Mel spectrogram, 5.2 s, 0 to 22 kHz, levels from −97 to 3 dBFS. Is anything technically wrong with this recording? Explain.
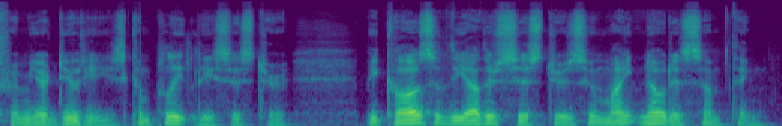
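Yes. From the start to about 0.94 s, the speech has a metallic buzz with extra tones around it, the level pulsing around 150 times a second by about 6 dB. This is overlap-add ripple. The audio was split into windowed frames and rebuilt with an overlap whose windows don't add up to a steady gain, so every frame boundary brings a dip and a swell in level.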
